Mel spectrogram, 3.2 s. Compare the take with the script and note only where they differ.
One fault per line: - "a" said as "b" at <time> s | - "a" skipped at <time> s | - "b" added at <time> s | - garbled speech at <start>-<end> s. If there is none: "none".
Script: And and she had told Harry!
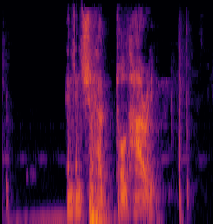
none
